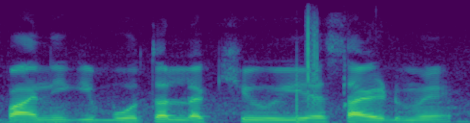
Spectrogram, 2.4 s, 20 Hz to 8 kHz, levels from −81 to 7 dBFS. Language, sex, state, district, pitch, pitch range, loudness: Hindi, male, Uttar Pradesh, Lucknow, 120 Hz, 120-125 Hz, -19 LUFS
